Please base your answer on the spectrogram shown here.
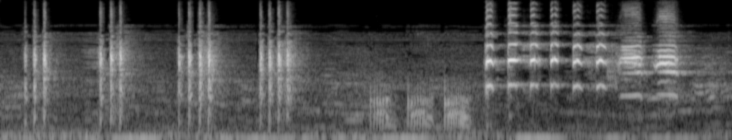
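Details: Common myna (jalak nias) in full varied song: four harsh, buzzy bursts, then lower rasping notes, then a quick string of sharp whistled notes.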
